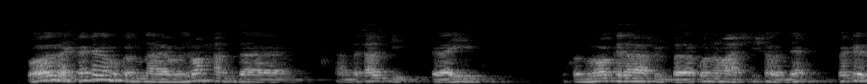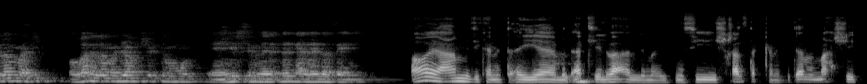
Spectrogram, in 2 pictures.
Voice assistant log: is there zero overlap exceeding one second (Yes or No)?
Yes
